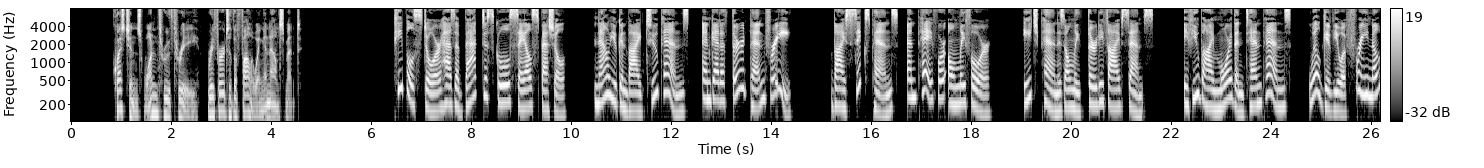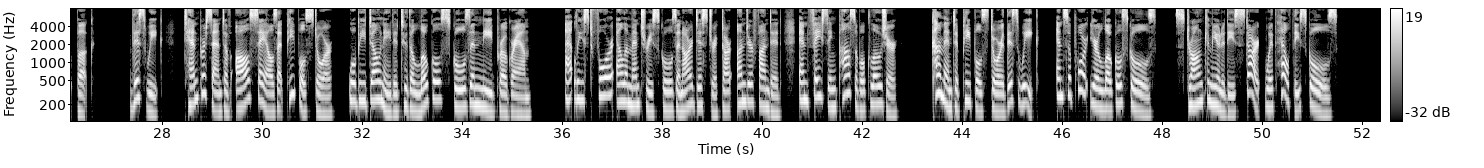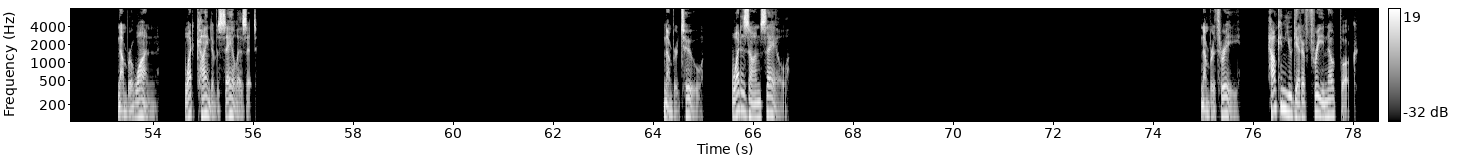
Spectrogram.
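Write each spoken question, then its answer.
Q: What kind of sale is it?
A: A back-to-school sale

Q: What is on sale?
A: Pens

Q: How can you get a free notebook?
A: Buy more than 10 pens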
